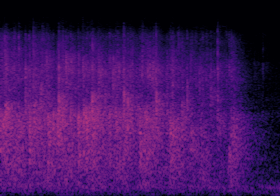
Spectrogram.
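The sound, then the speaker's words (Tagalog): Applause from a church audience, dense steady clapping that holds loud and then gradually tapers off toward the end. “Come on, palakpakan po natin siya.”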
